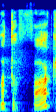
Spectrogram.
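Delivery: whispered mutter out of the side of the mouth. Retelling what a buddy said at the bar: imitating Bones side-mouthing. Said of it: "side-mouthing it".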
